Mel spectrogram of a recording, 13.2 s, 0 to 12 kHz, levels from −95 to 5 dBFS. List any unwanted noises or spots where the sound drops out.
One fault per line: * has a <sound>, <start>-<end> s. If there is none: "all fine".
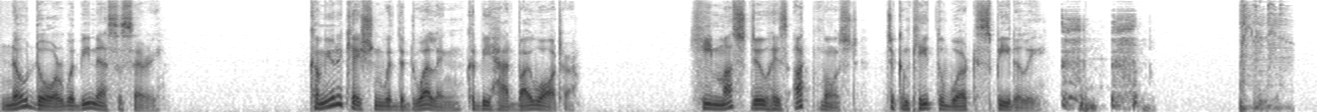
* has a cough, 10.6-11.6 s
* has a thud, 12.4-12.9 s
